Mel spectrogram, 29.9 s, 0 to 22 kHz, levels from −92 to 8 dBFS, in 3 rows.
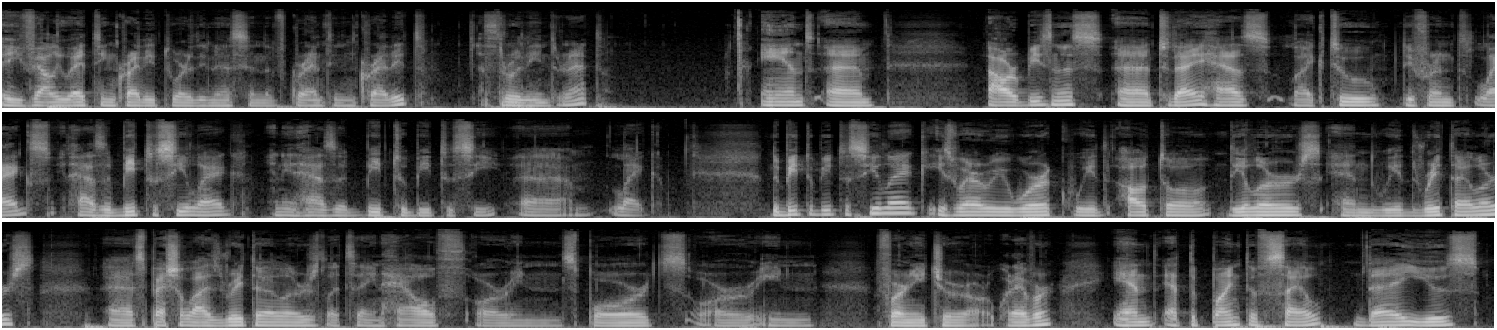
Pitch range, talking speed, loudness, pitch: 110-125 Hz, 135 wpm, -22 LUFS, 120 Hz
